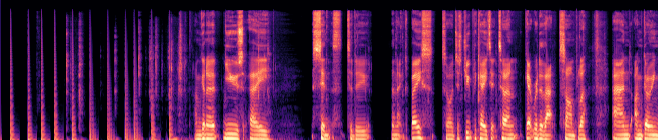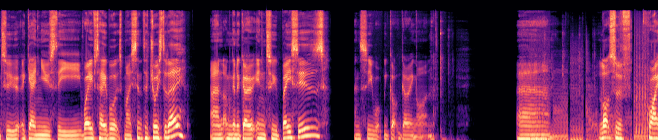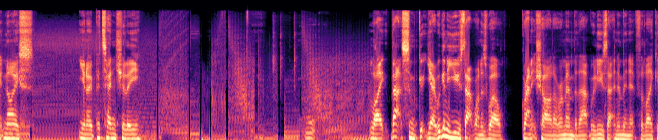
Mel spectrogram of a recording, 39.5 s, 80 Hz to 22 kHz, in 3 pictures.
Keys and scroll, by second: 1.2 0, 1.5 Return, 2.4 super+Return, 2.9 super+z, 3.5 super+space, 4.1 space, 5.2 super+d, 9.6 BackSpace, 22.0 Right, 23.7 Down, 29.4 Down.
